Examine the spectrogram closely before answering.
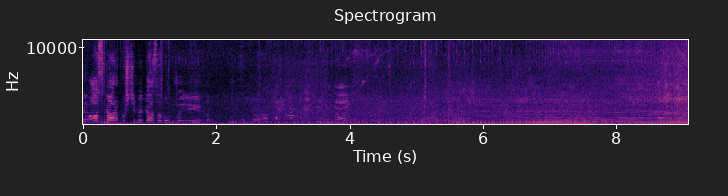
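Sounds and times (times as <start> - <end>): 
speech: 0.1 - 3.1
small speedway motorcycle engine accelerating on a mini speedway track in Lublin: 4.0 - 9.0.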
